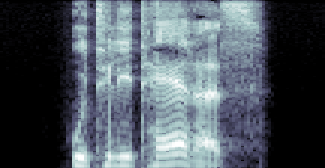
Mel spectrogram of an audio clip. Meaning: strong/mixed nominative/accusative neuter singular of utilitär
- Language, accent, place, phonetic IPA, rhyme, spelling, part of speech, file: German, Germany, Berlin, [utiliˈtɛːʁəs], -ɛːʁəs, utilitäres, adjective, De-utilitäres.ogg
